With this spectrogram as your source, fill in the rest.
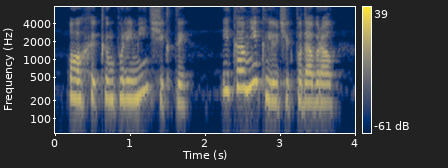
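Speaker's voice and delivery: playful, teasing, mocking tone. A narrator reads a woman answering a man's compliment, mockingly. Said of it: "насмешливо спросила Анфиса".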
